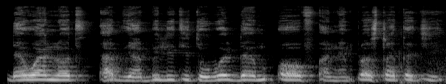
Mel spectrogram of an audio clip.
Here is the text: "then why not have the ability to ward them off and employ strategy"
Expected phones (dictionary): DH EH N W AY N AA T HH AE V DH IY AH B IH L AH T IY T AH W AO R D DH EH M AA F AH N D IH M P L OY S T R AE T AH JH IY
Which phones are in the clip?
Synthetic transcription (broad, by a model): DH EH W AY N AA T HH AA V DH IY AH B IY L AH T IY T AH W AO L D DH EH M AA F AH N IH M P L OY S T R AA T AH JH IY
